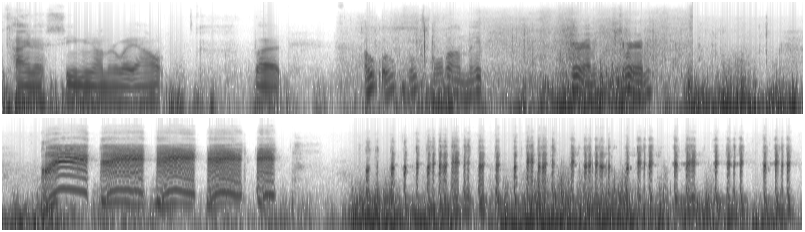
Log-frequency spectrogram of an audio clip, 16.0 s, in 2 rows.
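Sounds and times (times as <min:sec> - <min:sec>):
duck call quacks: 0:08.4 - 0:10.8, 0:11.7 - 0:16.0
duck call clucking chuckle: 0:08.5 - 0:10.8, 0:11.6 - 0:16.0.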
